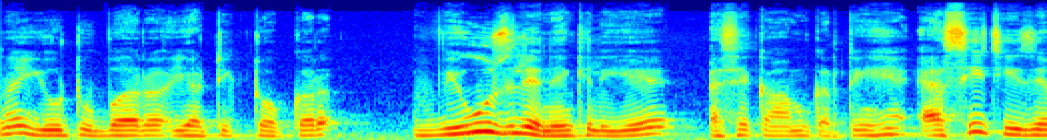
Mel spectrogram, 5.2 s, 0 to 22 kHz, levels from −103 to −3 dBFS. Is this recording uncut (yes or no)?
yes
